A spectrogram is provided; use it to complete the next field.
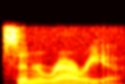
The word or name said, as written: cineraria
